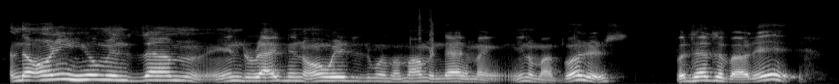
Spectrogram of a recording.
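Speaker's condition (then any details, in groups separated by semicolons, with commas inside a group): Cerebral palsy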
